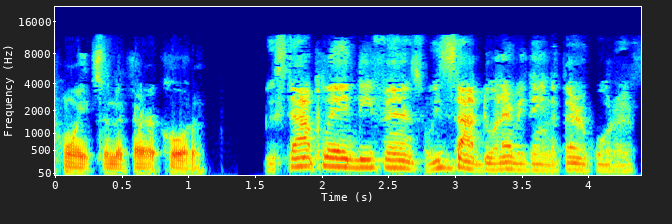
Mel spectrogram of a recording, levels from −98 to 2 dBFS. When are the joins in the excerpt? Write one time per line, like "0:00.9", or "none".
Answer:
0:02.8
